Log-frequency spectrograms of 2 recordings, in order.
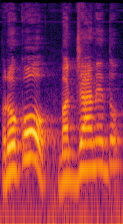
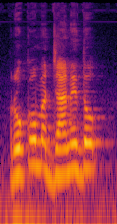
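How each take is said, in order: First: Stressed "रोको", break, then "मत जाने दो"; pause after रोको. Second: "रोको मत" run together, then "जाने दो"; group it as "रोको मत", break, "जाने दो"; pause after मत. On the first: Guru showing how one phrase changes meaning, pause after रोको. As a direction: set "रोको" apart, then run "मत जाने दो" together. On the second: Guru showing how one phrase changes meaning, pause after मत. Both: Shown as a demonstration. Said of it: "एक ही शब्द के कई सारे अर्थ".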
